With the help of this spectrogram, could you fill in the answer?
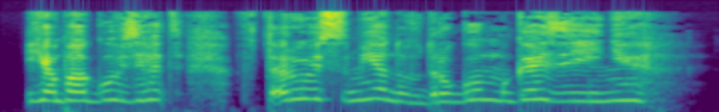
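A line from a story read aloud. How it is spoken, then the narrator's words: Mumbling. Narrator (Russian): мямлю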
